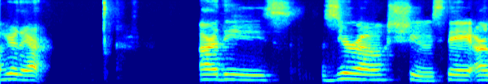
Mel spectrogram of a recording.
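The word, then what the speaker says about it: Xero: they are are these zero shoes they are like thinner lighter weight versions of tebas and the brand is x-e-r-o it's pronounced zero and they're really good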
